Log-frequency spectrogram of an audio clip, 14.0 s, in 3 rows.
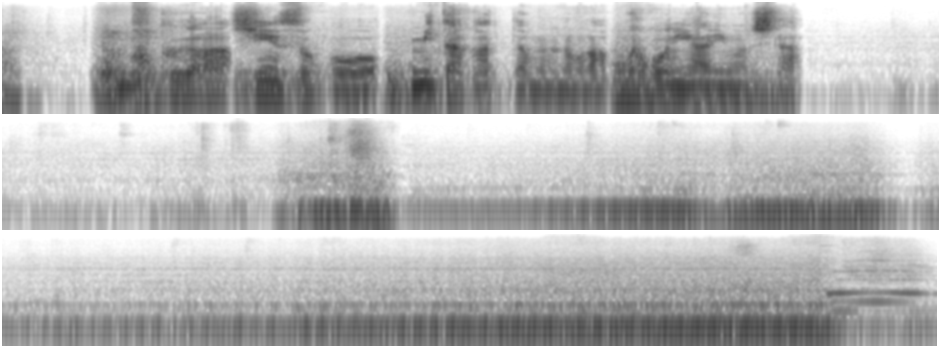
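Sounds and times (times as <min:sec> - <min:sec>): diesel railcar humming: 0:00.0 - 0:14.0.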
